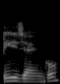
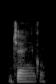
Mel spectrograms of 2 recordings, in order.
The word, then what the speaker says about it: Django: framework is django okay d is silent you can spell it as a django okay but you can pronounce it as a django okay so let me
